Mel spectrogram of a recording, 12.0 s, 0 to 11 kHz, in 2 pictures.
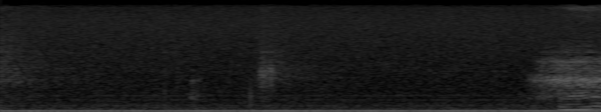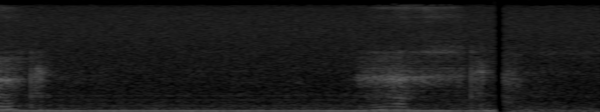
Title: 🐽 本日のイビキ / Snoring Sleep Sound 2025/02/04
